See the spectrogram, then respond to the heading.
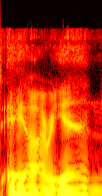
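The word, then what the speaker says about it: Eärien: She plays Arian, or how you Arian, not pronounce it, Aryan.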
